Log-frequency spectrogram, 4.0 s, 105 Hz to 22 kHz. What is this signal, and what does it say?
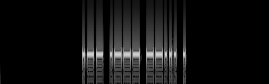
Morse code, heard as a keyed tone, about 34 wpm, 700 Hz. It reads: WJ7E
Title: USA Call Signs - 4 Characters - 3x Character Spacing - 35wpm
